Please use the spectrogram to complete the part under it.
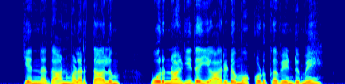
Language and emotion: Tamil, sad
